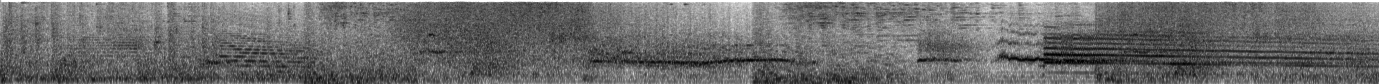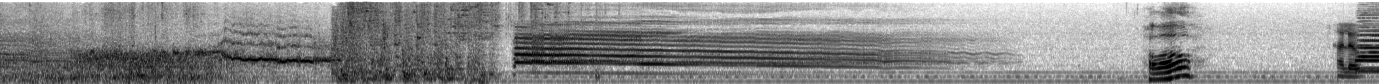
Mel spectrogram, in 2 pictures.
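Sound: car skidding and crashing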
